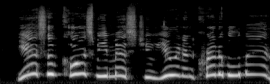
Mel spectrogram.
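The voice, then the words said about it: High-pitched put-on voice. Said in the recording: “a truckload of people all speak with one high voice. Okay, that was me.”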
